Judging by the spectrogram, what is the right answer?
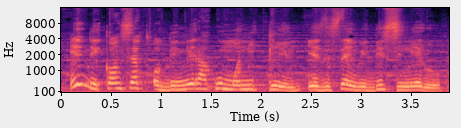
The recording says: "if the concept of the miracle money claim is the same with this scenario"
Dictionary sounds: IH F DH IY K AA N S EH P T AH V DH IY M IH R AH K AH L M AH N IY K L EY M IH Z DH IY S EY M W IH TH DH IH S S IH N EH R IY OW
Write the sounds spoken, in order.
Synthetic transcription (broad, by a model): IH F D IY K AA N S EH P T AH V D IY M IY R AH K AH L M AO N IY K L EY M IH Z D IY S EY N W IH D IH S S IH N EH R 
